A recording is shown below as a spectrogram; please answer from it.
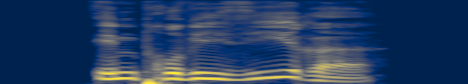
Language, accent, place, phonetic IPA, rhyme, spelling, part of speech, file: German, Germany, Berlin, [ɪmpʁoviˈziːʁə], -iːʁə, improvisiere, verb, De-improvisiere.ogg
- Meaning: inflection of improvisieren: 1. first-person singular present 2. singular imperative 3. first/third-person singular subjunctive I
